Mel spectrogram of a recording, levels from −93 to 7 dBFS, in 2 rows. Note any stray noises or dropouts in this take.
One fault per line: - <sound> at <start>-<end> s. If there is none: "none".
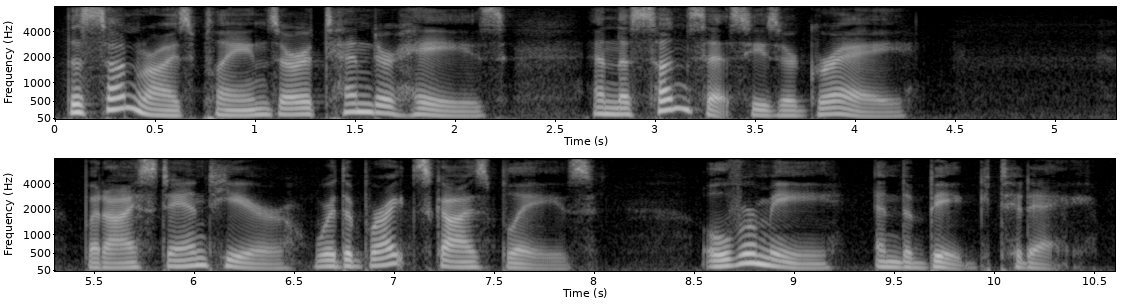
none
